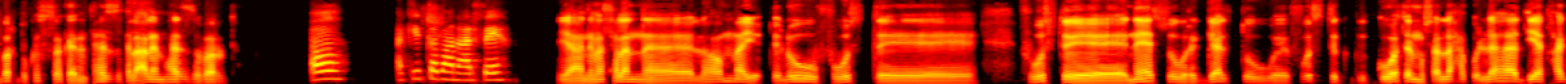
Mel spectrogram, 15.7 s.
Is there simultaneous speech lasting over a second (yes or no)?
no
